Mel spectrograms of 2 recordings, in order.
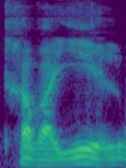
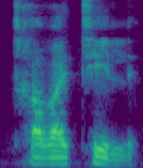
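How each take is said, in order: First: The two vowels run together with no t. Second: A t sound separates the two vowels. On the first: The speaker calls it wrong. "instead of saying travaille-il" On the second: The speaker calls it right. "We pronounce the T"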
